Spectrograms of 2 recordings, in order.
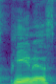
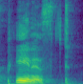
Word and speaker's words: pianist: the way pronounce they like jazz penis time like like you make sure that T put that T in there jazz pianist I'm trying I'm good well done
